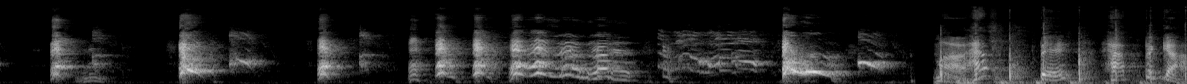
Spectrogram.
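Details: Dog in a home setting barking in short, sharp bursts, a few widely spaced at first and then coming faster and denser toward the end, with brief gaps of silence between the early barks.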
